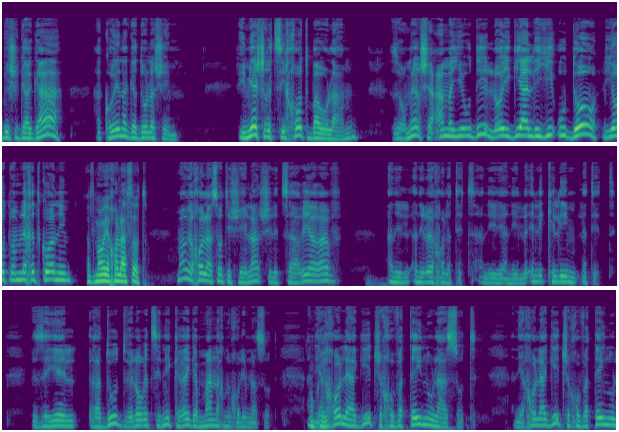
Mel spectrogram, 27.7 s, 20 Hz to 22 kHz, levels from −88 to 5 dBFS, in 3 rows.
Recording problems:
abrupt cut into speech; at the start and the end

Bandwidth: 13.5 kHz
